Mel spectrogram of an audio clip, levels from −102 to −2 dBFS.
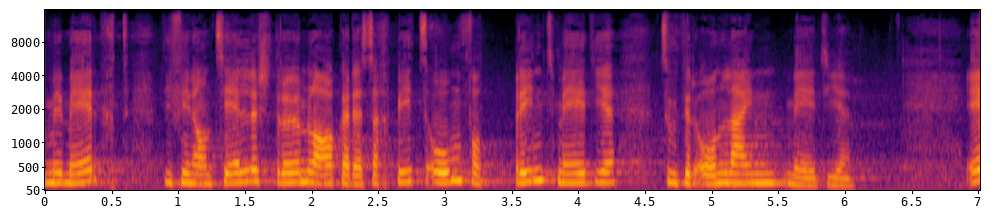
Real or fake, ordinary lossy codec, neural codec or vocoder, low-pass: fake; none; vocoder, 48 kHz, 128 mel bands, Vocos; 14.4 kHz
